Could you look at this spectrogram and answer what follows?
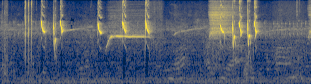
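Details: Ciblek kristal lure calling to attract wild forest ciblek. Scattered high downslurred chips are mixed with a flat drawn whistle, and a tight cluster of chips and a brief noisy burst come near the end.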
